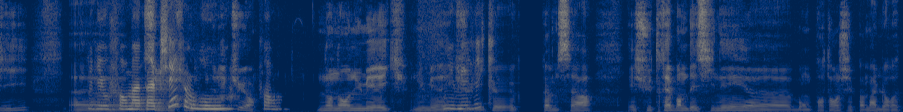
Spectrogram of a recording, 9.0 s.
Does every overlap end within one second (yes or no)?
no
